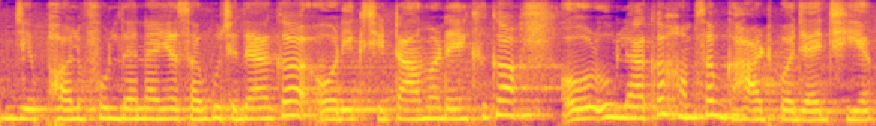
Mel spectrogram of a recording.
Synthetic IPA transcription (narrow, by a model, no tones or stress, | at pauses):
d͡ʒepʰəlpʰuld̪ɛnajasəb̚ʱkut͡ʃʰd̪akaʔɔːɾekt͡ʃʰiʈːameɾɛ̃kʰkaɔːɾulakəɦəmsəbɡʱaʈpəd͡ʒajt͡ʃʰijɛ̃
